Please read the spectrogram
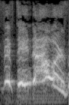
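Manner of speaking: very high, loud, gleeful announcement; elated shout. Retold or imitated. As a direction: holler the great news. Retells cheap ticket news, elated.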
